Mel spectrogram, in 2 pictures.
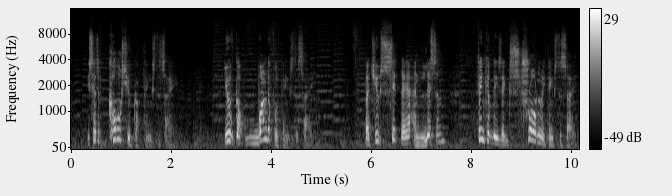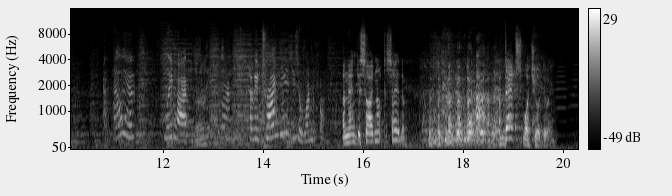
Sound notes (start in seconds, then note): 17.1 laughter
